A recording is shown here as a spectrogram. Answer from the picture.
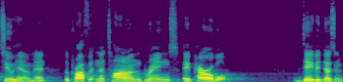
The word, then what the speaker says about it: Natan: In the Hebrew, his name would be pronounced something like Natan.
